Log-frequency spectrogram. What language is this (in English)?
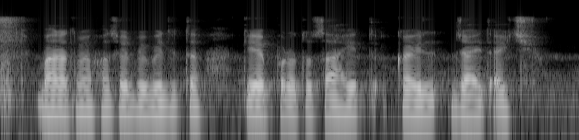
Maithili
